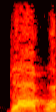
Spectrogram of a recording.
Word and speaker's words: Dakhma: The song name is Dakhma. It's D-A-K-H-M-A. D-A-K-H-M-A. Dakhma. – Sounds right.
